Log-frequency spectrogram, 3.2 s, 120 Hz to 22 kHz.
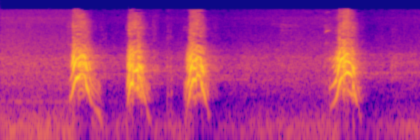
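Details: Dog at a dog run chasing squirrels, 9 May 2013: three brisk barks about half a second apart, a one-second pause, then a single final bark; faint low hum underneath.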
